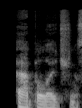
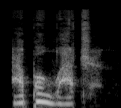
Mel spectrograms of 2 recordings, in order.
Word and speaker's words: Appalachian: Appalachian State. – Um, that's not how we pronounce that word. And yes, that is correct.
